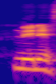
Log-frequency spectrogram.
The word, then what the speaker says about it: Muniz: He's Brazilian though, isn't he? So it's Muniz. So it's the Muniz.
